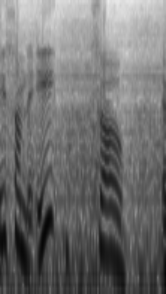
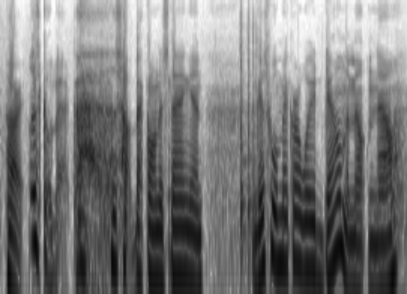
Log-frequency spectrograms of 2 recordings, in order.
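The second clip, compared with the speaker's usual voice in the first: ordinary delivery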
